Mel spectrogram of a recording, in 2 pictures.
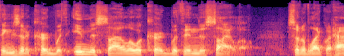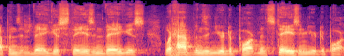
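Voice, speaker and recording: A man with a New York accent talks very fast with fairly even intonation. The recording is very clean, with a silent background. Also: medium pitch for a man. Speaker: neuroscientist. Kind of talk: lecture. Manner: formal.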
